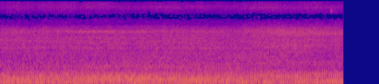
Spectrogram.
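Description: A steady low mechanical hum with constant droning tones, as of a motor or engine running without change; it cuts off suddenly near the end.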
